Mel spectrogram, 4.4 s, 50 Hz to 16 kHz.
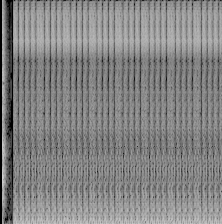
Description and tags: A sound effect for a machine. Created using a party popper and a bicycle pump. Recorded using Audacity and a Stereo 'YOGA' (EM-268) microphone.
machine, pop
